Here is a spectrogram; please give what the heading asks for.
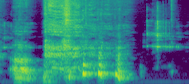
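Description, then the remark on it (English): A man has a fairly loud fit of coughing: one harsh, drawn-out cough followed by three shorter, rapid hacks, then a faint breath or throat sound as it settles. “He was trying not to cough. Didn't I – I had to cough.”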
